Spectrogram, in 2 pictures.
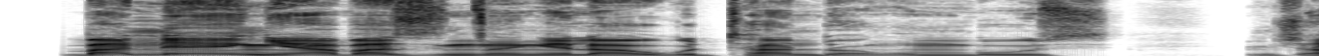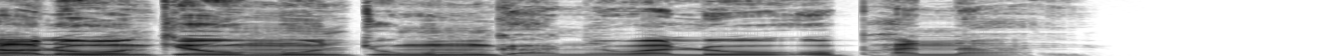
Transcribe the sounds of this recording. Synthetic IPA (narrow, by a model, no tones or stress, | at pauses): βaneŋiaβaziŋ͡ǀʱɛŋɛlauɣutʰandʱwaŋom̩βuːsi̥ | nd͡ʒʱalɔwɔŋkʼɛumuntʼuŋum̩anɛwalɔwɔːpʰana̰ːjɔ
